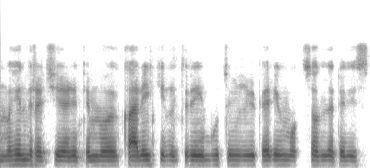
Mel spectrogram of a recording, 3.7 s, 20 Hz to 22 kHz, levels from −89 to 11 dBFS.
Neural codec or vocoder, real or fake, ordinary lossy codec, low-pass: codec, 16 kHz, 2 kbps, FunCodec, trained on Chinese and English, 25 frames a second; fake; none; none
